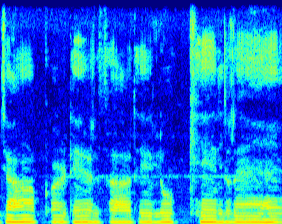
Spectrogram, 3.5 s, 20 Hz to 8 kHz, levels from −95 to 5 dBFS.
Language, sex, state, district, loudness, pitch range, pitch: Hindi, male, Uttar Pradesh, Varanasi, -29 LUFS, 105-110 Hz, 105 Hz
